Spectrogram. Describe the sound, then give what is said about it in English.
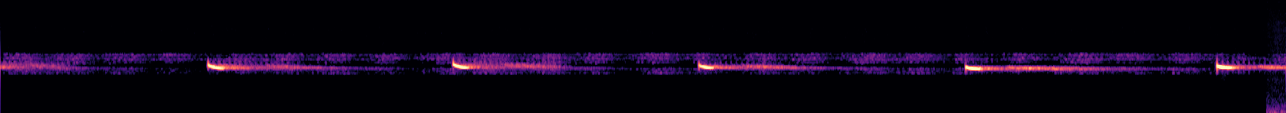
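Echolocation calls of a Leisler's bat, slowed to a tenth of normal speed: a slow series of evenly spaced chirps about every two and a half seconds. Each is a sharp, high, downward-sweeping onset that settles into a brief steady tone and fades, with silence between. “So here is the sound of a Leisler's bat. Now, this, unlike our initial sound from space, this is slowed down. It's like a tenth of the speed.”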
